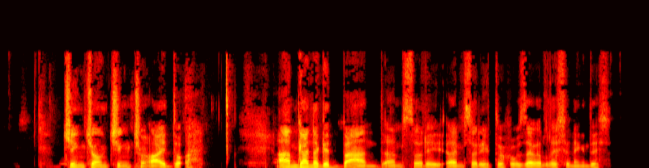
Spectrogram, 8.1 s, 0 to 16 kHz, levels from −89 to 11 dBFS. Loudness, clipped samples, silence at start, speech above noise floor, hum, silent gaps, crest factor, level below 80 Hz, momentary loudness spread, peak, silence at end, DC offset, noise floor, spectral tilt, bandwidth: -20 LUFS; under 0.1%; 0.5 s; 21 dB; none; none; 20 dB; -62 dBFS; 11 LU; 0 dBFS; 0.5 s; under 0.1%; -41 dBFS; -4 dB/octave; 11.5 kHz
